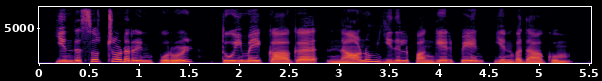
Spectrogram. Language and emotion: Tamil, neutral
